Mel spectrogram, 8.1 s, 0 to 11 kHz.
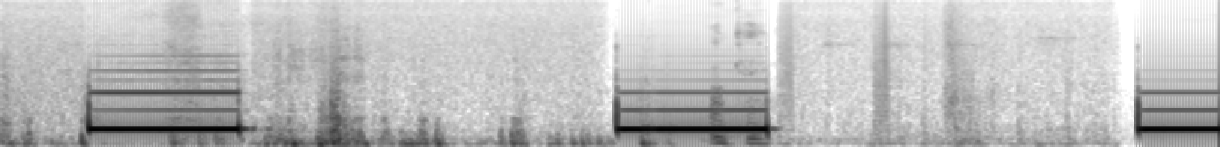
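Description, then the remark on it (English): A phone ringing tone sounds three times, each steady electronic burst lasting about a second with pauses of a few seconds between, over a low murmur of background voices, as a call is placed to a 23-year-old Honduran migrant. “I'm going to call him right now.”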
